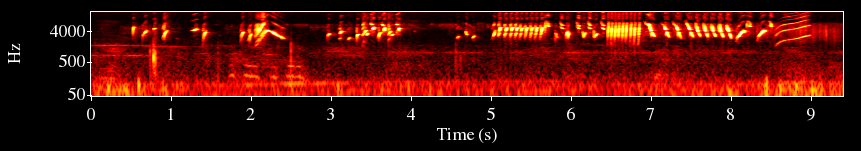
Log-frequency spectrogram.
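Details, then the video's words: European goldfinch, wild bird, singing without pause: a lively run of high tinkling twitters, buzzy rattling trills and liquid falling notes, ending in upward-sweeping whistles. "صوت الحسون البرى:مقنين خلوى ممتاز..بتبتات.. غناء لاينقطع"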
